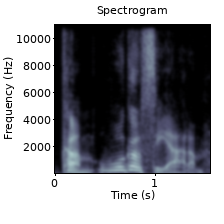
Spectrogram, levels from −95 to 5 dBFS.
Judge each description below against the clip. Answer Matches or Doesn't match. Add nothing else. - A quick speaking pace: Doesn't match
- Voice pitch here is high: Matches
